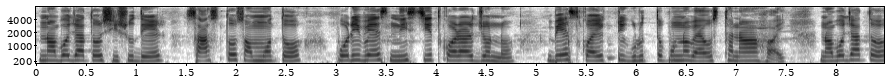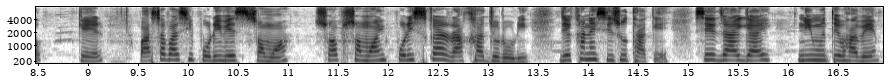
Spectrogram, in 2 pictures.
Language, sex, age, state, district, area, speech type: Bengali, female, 18-30, West Bengal, Murshidabad, rural, spontaneous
